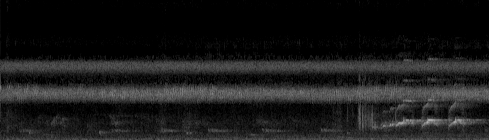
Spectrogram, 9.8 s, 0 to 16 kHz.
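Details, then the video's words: Crickets shrilling on every side at ten in the morning at the CRP guest house, Kulaura, Moulvibazar: a continuous high-pitched ringing drone, soft descending whistles early on, then a louder bird's twittering phrases near the end. "চারদিকে শুধু ঝিঝি পোকা ডাকছে, কিন্তু এখন সকাল 10টা।"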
